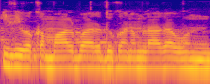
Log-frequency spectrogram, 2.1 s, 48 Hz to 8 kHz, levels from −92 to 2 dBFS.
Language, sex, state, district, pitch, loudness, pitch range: Telugu, male, Telangana, Adilabad, 120 Hz, -14 LUFS, 115-120 Hz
